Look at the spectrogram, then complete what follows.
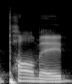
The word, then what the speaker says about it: pomade: I know there's not an L, but it's pronounced pomade.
